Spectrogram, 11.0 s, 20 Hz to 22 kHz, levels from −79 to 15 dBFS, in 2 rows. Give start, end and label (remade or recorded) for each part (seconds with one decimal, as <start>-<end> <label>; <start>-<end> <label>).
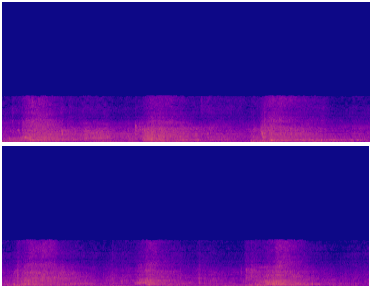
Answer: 0.0-11.0 remade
